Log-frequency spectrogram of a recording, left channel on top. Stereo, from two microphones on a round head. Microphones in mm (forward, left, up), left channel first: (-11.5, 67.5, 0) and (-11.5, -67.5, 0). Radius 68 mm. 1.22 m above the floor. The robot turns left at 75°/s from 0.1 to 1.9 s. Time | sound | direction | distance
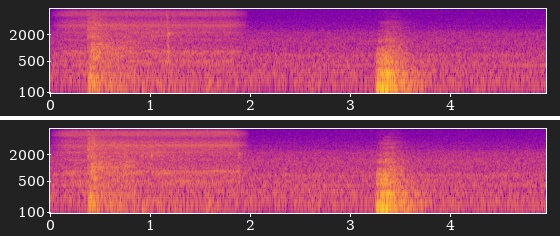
0.4 | an explosion | 10° right | 2 m
3.2 | a thud | 65° right (ahead or behind) | 2.0 m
